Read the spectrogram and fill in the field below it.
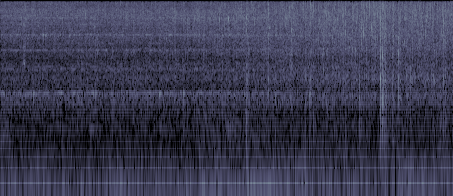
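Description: Rashers of bacon snipped into a hot pan, frying and sizzling in a steady close crackle with a few sharper pops, no talking.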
